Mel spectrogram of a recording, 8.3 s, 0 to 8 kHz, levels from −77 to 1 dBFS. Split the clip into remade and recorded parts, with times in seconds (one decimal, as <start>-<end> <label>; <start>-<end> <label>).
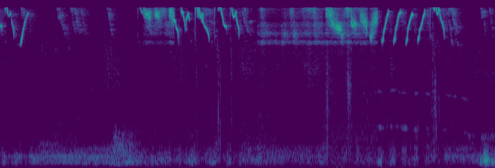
0.0-2.4 recorded; 2.4-2.9 remade; 2.9-4.3 recorded; 4.3-6.3 remade; 6.3-8.3 recorded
